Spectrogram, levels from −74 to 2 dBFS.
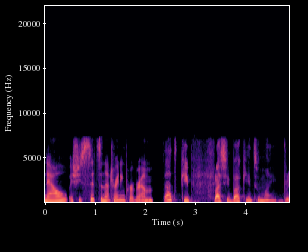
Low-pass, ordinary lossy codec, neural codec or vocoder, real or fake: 7.2 kHz; AAC, 48 kbps; none; real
